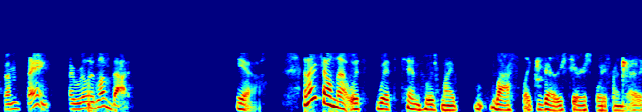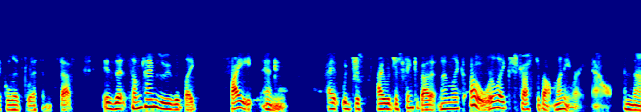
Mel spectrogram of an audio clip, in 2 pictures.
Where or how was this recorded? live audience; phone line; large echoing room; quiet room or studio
phone line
